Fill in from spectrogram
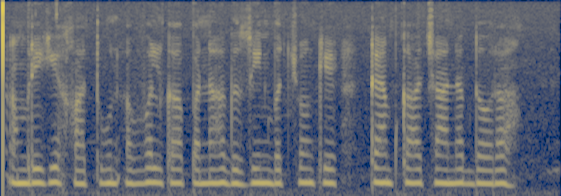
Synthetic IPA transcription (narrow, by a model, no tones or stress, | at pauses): ɐmɾiːkixaːt̪uːnɐʋːəlkapɐnaːɦɡʊziːnbɐtːʃõkekɛ̃ːmpkaɐt͡ʃaːnək̚d̪ɔːɾa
